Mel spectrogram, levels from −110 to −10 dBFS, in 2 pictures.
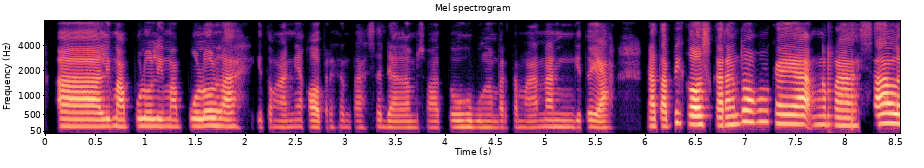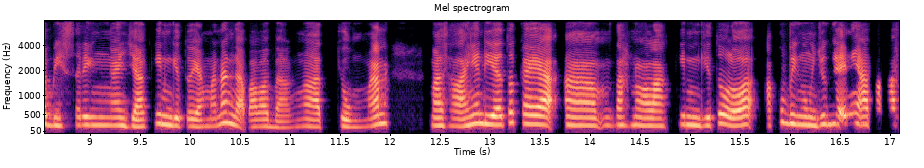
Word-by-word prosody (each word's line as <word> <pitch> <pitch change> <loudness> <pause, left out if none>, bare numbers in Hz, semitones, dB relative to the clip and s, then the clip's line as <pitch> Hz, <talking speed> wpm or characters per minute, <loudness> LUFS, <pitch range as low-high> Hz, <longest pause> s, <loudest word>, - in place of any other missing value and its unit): eee, 185 -1 +5
50-50 190 +1 -1
lah 185 -2 0 0.2
hitungannya 175 0 -14
kalo 165 -2 -3
persentase 165 0 -19
dalam 160 -1 -10
suatu 160 +1 -12
hubungan 165 -1 -10
pertemanan 170 +2 -10
gitu 170 +1 -8
ya. 155 0 -2 0.4
Nah 195 - +2
tapi 195 +9 -1
kalo 230 -1 +7
sekarang 225 0 +1
tuh 310 - +3
aku 305 - -4
kayak 245 -2 +5
ngerasa 230 +4 +4
lebih 210 -3 -1
sering 215 -1 -3
ngajakin 205 +3 0
gitu, 200 -1 -2
yang 180 0 -2
mana 270 +9 -1
nggak 230 -7 0
apa-apa 180 +1 -3
banget, 175 +3 -5 0.2
cuman, 190 +8 -2 0.4
masalahnya 205 +2 0
dia 230 -2 +5
tuh 280 +5 -3
kayak, 240 -4 +4
eee, 210 -1 +3 0.2
entah 215 0 -3
nolakin 205 +1 -1
gitu 210 +3 0
loh. 215 +3 +5 0.2
Aku 230 +7 -7
bingung 225 -4 +1
juga 235 +1 0
ini 260 +1 -2
apakah 220 0 -3
200 Hz, 155 wpm, -21 LUFS, 180-225 Hz, 0.4 s, kalo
